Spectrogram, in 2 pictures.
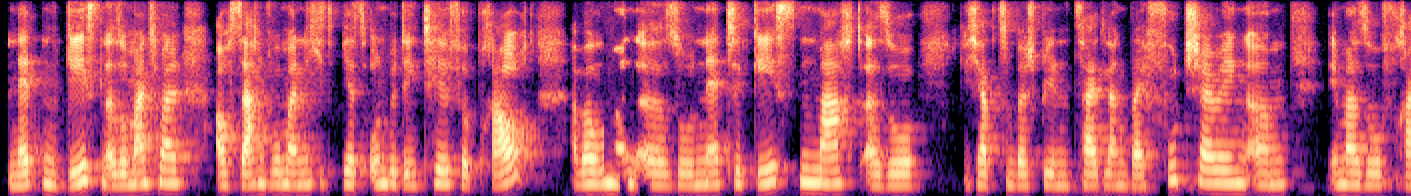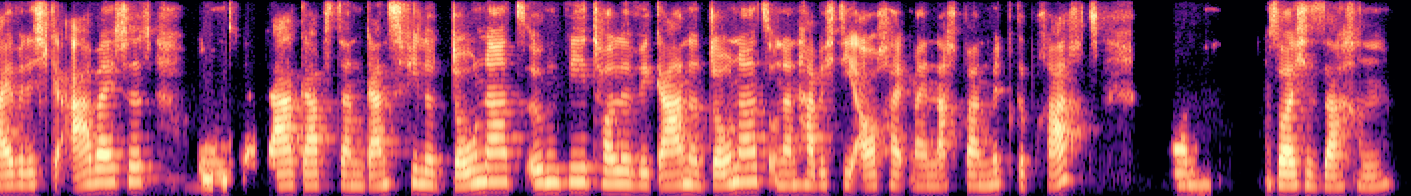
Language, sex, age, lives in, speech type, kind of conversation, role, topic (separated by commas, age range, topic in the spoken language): German, female, 30-34, Germany, conversation, podcast, guest, Wie können Nachbarschaften helfen, wenn jemand in Not ist?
